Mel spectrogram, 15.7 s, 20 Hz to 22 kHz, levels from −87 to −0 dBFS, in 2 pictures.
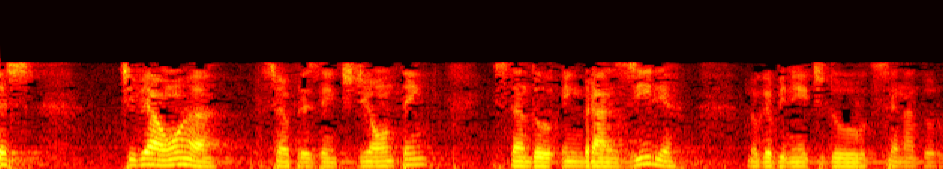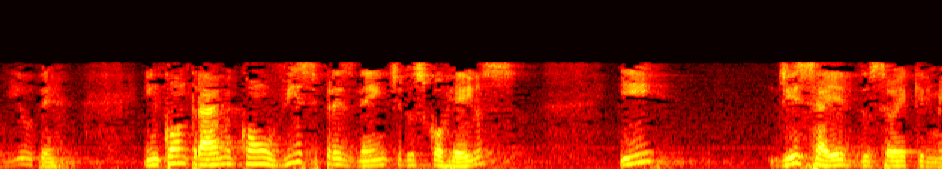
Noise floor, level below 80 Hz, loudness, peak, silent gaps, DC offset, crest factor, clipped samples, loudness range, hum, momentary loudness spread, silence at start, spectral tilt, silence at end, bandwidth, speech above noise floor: -51 dBFS; -44 dBFS; -22 LUFS; -2 dBFS; none; under 0.1%; 20 dB; under 0.1%; 7 LU; none; 17 LU; 0 s; -7 dB/octave; 0 s; 5 kHz; 29 dB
